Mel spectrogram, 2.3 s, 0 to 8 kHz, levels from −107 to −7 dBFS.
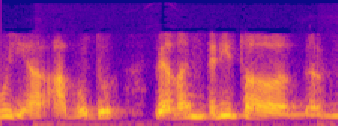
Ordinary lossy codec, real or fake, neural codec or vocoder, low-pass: MP3, 48 kbps; real; none; 7.2 kHz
